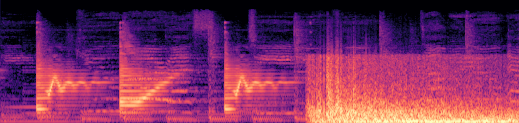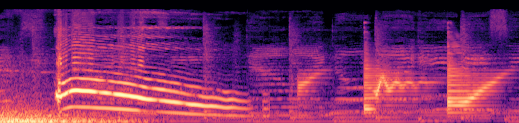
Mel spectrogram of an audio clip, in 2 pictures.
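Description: Cartoon music and sound effects: short plucked-sounding notes, then a loud burst of noise from about three seconds in lasting nearly three seconds, followed by a long tone sliding downward in pitch, and a few more short notes near the end.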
